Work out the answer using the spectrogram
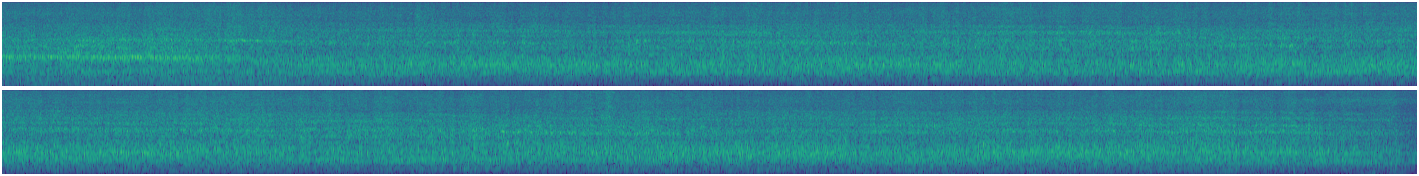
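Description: A train running past on the main line: a steady rush of wheel-on-rail noise, with a faint high whine in the first couple of seconds.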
